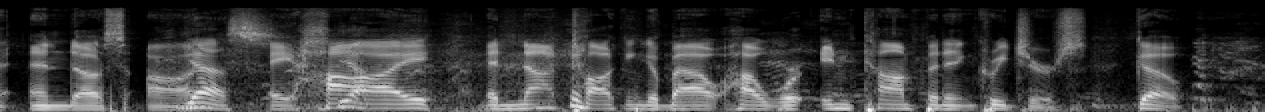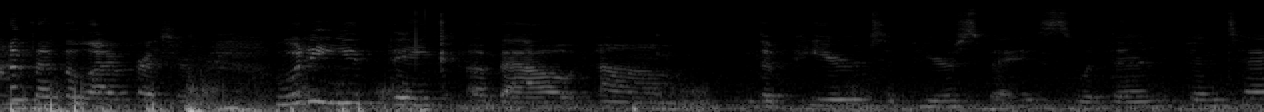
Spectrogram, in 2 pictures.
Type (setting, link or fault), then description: setting, live audience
